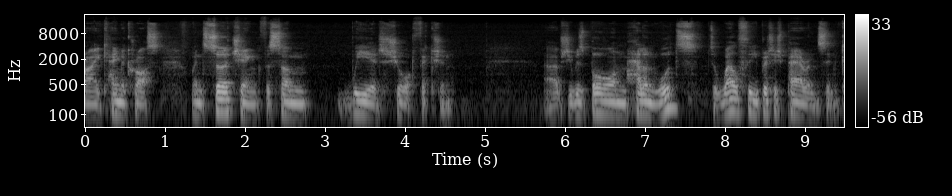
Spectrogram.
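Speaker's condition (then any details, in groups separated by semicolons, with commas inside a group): No condition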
